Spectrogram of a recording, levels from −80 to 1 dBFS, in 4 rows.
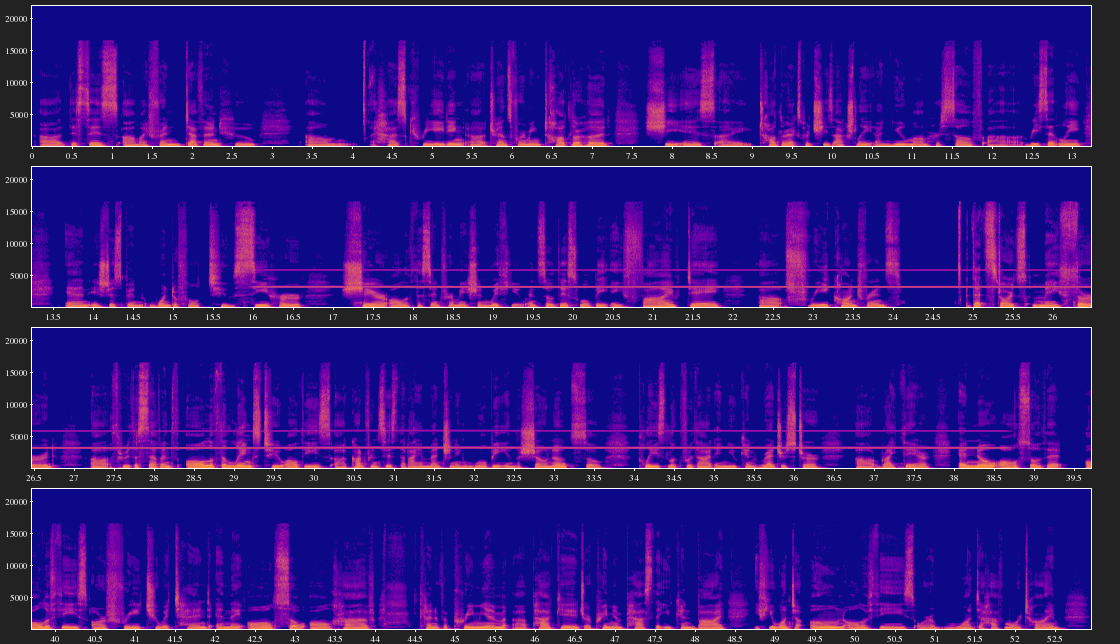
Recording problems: high-pitched whine; noticeable; from 16 to 39 s; 3 kHz, 15 dB below the speech

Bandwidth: 16.5 kHz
